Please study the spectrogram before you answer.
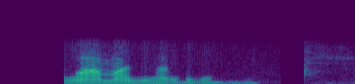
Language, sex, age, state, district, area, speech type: Santali, male, 45-60, Odisha, Mayurbhanj, rural, conversation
